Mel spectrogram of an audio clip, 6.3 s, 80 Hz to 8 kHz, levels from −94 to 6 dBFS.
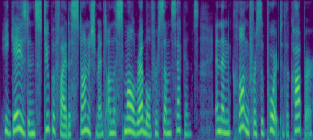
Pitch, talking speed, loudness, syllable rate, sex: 245 Hz, 190 wpm, -18 LUFS, 5.0 syllables/s, female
